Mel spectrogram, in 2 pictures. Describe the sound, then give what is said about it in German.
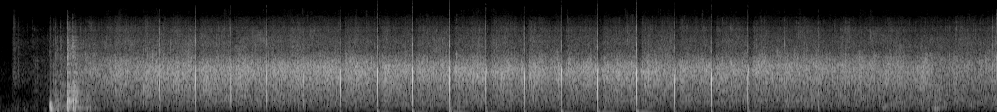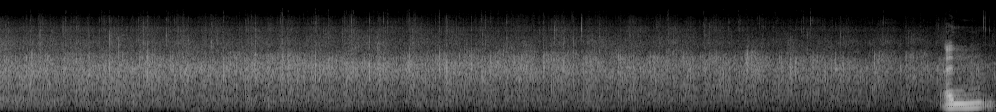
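Sustained audience applause for the choir, orchestra and performing groups lasts nearly twenty seconds, dense and steady with sharp individual claps standing out early on, then gradually thinning toward the end. “Und als Respekt für eure Arbeit ist ein Applaus fällig, oder?”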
